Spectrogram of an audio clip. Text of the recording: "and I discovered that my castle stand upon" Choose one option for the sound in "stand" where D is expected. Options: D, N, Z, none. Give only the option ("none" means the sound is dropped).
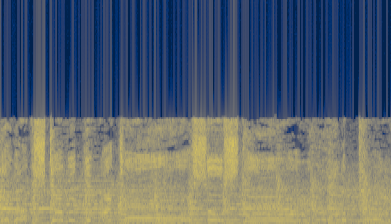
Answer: none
